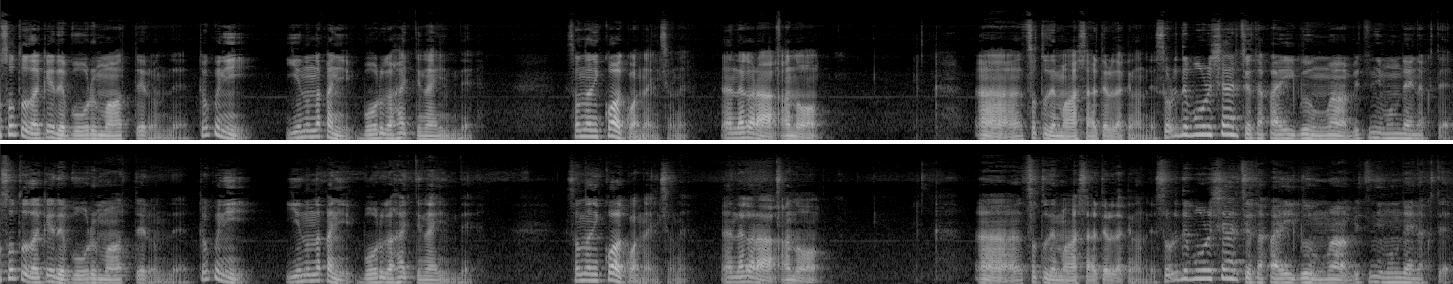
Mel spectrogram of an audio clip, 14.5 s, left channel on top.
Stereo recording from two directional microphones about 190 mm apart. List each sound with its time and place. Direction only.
0.0 s speech: 25° left (ahead or behind)
9.3 s speech: 25° left (ahead or behind)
